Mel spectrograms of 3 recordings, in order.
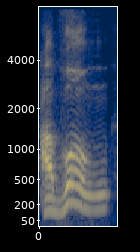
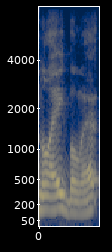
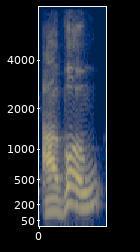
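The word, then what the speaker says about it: עָוֹן: Y la palabra avón, no Avon, sí, avón, se escribe igual, pero es algo diferente.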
